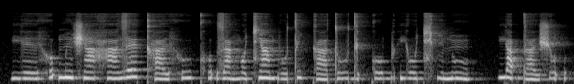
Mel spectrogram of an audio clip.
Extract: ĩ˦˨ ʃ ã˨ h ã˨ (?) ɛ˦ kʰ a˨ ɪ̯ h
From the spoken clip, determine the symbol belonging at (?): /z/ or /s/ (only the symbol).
z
